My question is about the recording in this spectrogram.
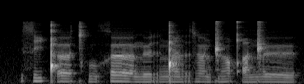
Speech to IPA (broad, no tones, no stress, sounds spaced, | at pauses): s i ǃʼ œː ǀʰ u x œː ŋ ø r ŋ͡ǃ æ̃ r z œ̃ ɡ͡ǁ œ̃ qʼ ɛ ŋ͡ǁ øː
